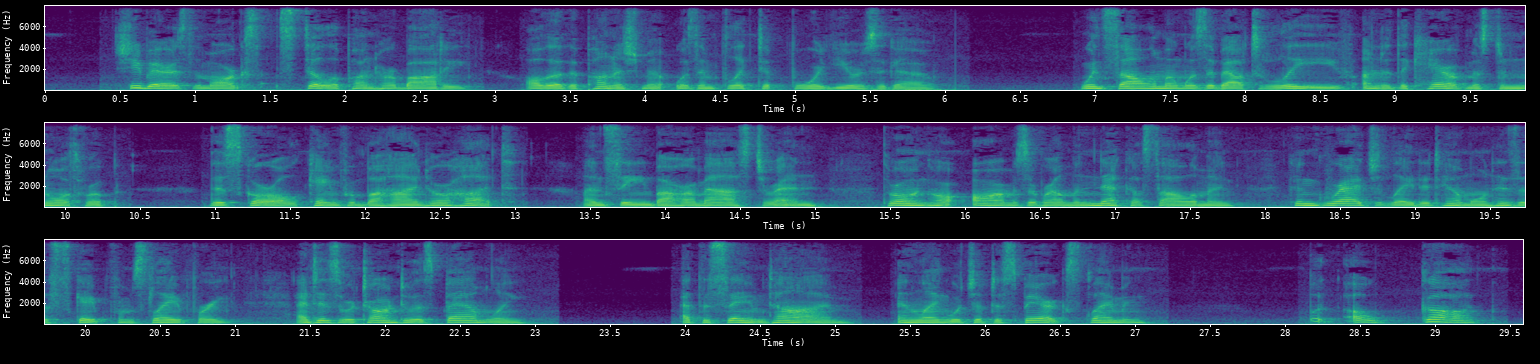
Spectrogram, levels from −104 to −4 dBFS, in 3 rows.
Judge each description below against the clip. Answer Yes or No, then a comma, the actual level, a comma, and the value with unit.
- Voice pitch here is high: No, medium, 145 Hz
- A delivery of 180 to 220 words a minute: No, average, 150 wpm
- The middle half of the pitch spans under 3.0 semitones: Yes, narrow, 2.6 semitones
